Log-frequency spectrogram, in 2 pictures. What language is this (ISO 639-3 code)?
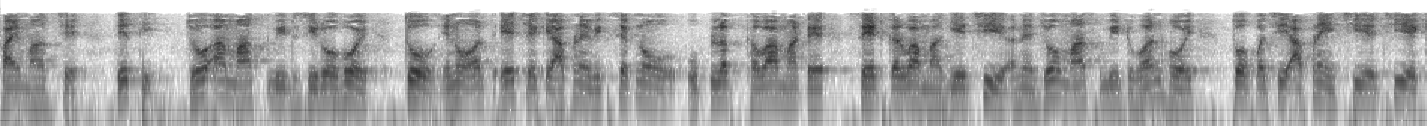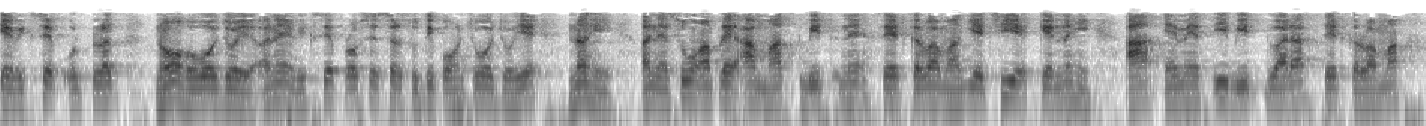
guj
